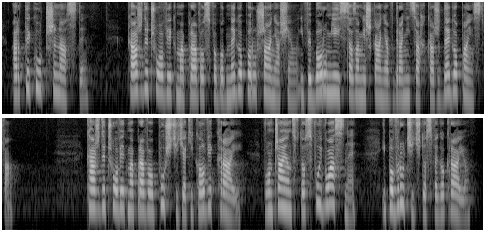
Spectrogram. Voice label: Polish

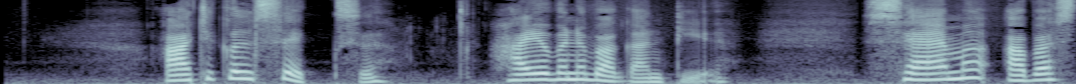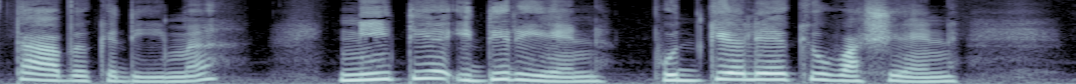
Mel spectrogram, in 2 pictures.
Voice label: Sinhalese

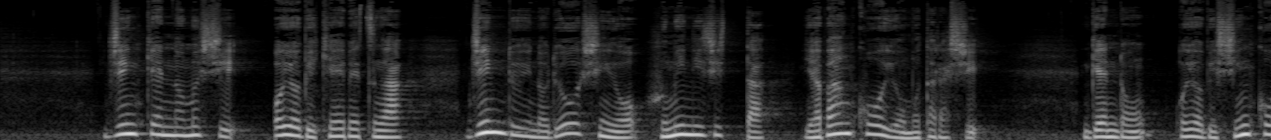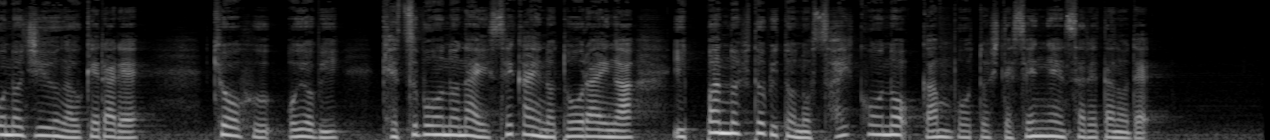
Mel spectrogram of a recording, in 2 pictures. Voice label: Japanese

